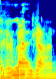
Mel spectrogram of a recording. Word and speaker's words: Azerbaijan: Did I mispronounce that, guys? Say Azerbaijan, yeah.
